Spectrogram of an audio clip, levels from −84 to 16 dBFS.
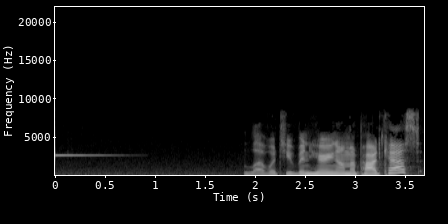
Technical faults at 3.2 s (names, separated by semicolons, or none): automatic gain rising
